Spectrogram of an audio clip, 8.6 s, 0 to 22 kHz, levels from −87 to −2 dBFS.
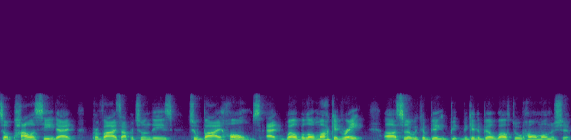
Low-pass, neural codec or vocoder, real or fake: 7.2 kHz; none; real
